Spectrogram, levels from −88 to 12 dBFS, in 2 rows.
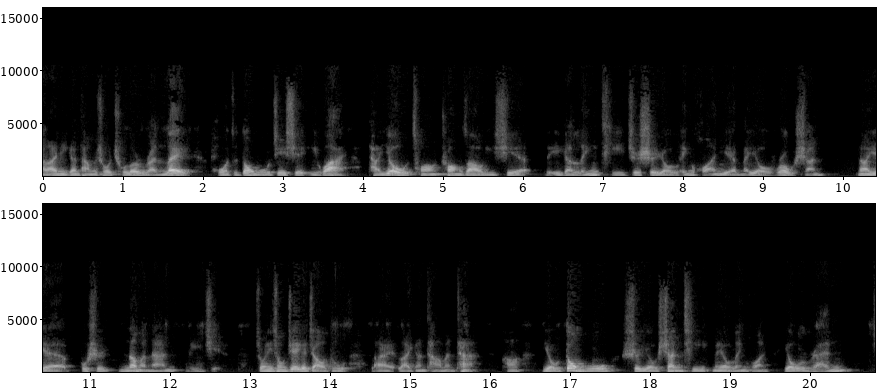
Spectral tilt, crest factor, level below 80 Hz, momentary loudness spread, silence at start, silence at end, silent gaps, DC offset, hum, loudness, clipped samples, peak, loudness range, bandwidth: -8 dB/octave; 22 dB; -50 dBFS; 16 LU; 0 s; 0.3 s; none; under 0.1%; none; -27 LUFS; under 0.1%; -6 dBFS; 6 LU; 9.8 kHz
